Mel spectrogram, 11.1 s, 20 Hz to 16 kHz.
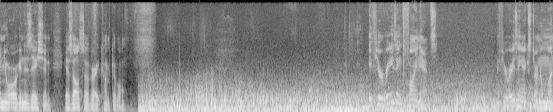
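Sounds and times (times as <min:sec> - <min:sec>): wind rumbling: 0:02.6 - 0:11.0
thunder: 0:02.8 - 0:11.0.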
